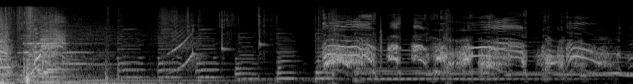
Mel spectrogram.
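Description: Cartoon soundtrack: a loud crashing sound effect right at the start, then background music, with Donald Duck's squawky voice grumbling over it in the second half.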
